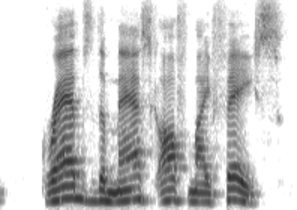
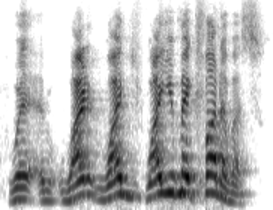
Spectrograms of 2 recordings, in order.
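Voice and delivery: higher, louder imitation in a rough Middle Eastern accent; Middle Eastern-sounding accent; 5 semitones higher, 5 dB louder than usual. Italian guy confronts comic after the show, imitated in a Middle Eastern-sounding accent. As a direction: put on an approximate Middle Eastern accent, protesting. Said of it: "when I do his accent, it's gonna sound Middle Eastern".

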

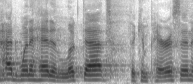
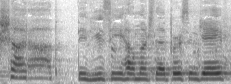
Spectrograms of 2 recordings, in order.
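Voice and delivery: higher, stunned "Shut up" between friends; amazed disbelief; 6 semitones higher, 3 dB quieter than usual. Retold or imitated. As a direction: gossip in playful disbelief. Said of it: "the disciples were like".

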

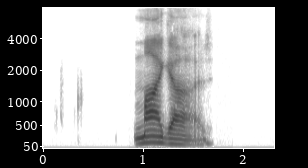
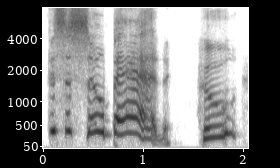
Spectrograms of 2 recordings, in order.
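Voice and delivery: much higher, slow disbelieving wail; exasperated; 3 dB louder, slower than usual. Retold or imitated. Complaining about a bad accent in a high exasperated wail. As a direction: groan in disbelief at the screen.

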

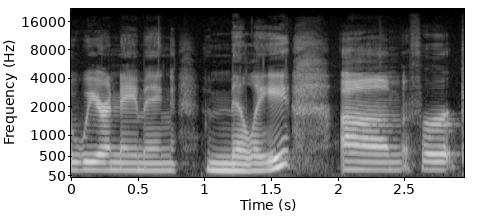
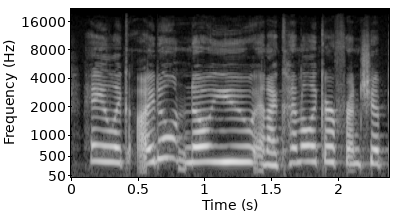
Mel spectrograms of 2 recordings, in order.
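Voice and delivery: high, light, placating voice; sweetly pitched-up let-him-down-gently; careful letdown; 10 semitones higher, 3 dB quieter than usual. Retold or imitated. Girl texting a boy to keep things as friends, careful and placating. Voicing her careful rejection text.

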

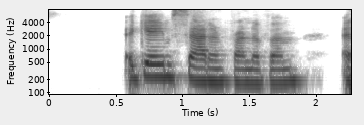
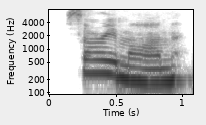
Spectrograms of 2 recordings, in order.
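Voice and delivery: ordinary delivery, nothing marked

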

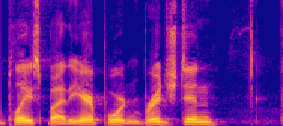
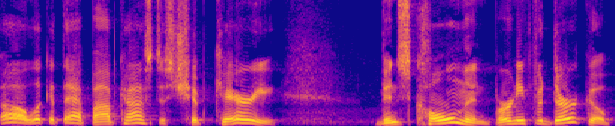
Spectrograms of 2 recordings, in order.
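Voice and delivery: imitated excited listener; 8 semitones higher than usual. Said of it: "you're like".

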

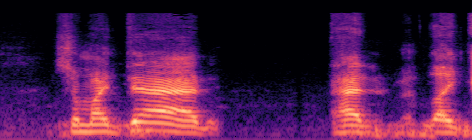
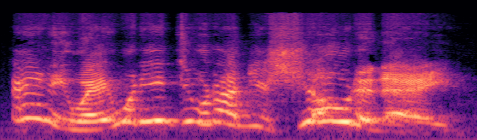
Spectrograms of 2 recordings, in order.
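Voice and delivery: dismissive shout; 14 semitones higher than usual. Retold or imitated. Boss brushes off the call.

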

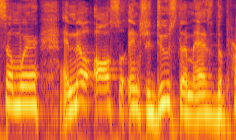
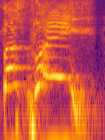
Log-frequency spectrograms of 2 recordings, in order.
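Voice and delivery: high, eager call to get in the game; rallying cry; 12 semitones higher than usual. Acted. Host rallying listeners, high excited call to play. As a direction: rouse the crowd: let's play.

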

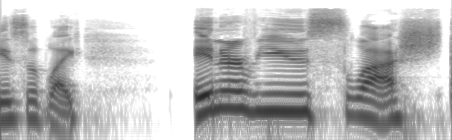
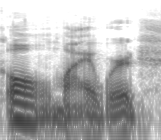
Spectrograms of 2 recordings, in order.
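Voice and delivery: softer, whispered "Oh my word"; whispered dismay; 6 semitones lower, 7 dB quieter than usual. Retold or imitated. Host retelling Elsie's dismay as she flees, whispered aside. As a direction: breathe it under the breath.

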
